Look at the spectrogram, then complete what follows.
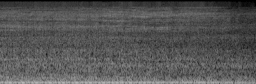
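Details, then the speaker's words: Nissan 180SX Type X (S13) with an SR20DET, misfiring at idle. With coil pack 2 unplugged, the lumpy, uneven idle does not change, unlike cylinders 3 and 4, so cylinder 2 is not firing; injectors are suspected. Dead cylinder. "two is unplugged right now and nothing sounds different it's currently unplugged"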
